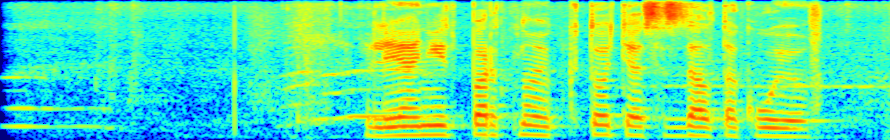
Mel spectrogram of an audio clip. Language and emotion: Russian, neutral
